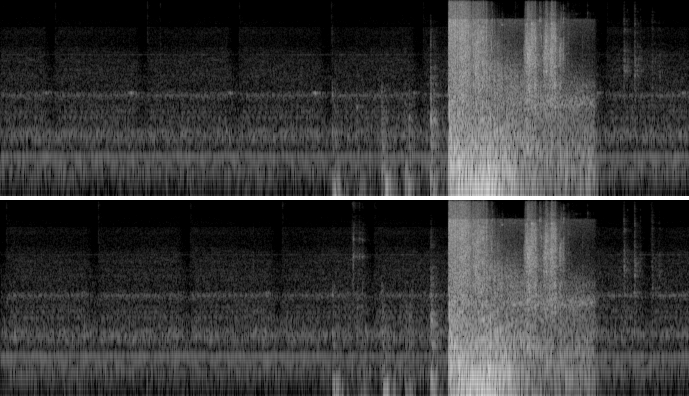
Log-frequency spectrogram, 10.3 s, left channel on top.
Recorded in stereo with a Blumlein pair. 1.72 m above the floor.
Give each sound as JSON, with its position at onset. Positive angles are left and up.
{"t": 5.0, "sound": "running footsteps", "azimuth_deg": 15, "distance_m": 5.5}
{"t": 6.7, "sound": "a gunshot", "azimuth_deg": 5, "distance_m": 1.1}
{"t": 9.3, "sound": "typing on a keyboard", "azimuth_deg": -5, "distance_m": 3.5}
